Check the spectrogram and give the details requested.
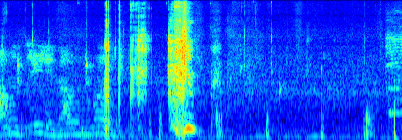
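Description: Brief voice, then one loud, sharp explosive sneeze with a burst of hiss, followed by quiet clicks; a single sneeze.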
